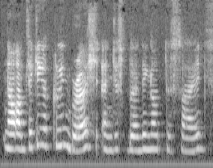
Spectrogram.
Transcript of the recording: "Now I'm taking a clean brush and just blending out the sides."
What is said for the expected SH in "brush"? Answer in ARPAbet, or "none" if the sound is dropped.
SH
